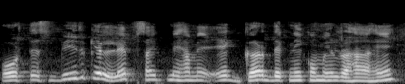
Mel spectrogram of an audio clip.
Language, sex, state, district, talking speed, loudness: Hindi, male, Arunachal Pradesh, Lower Dibang Valley, 205 wpm, -15 LUFS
